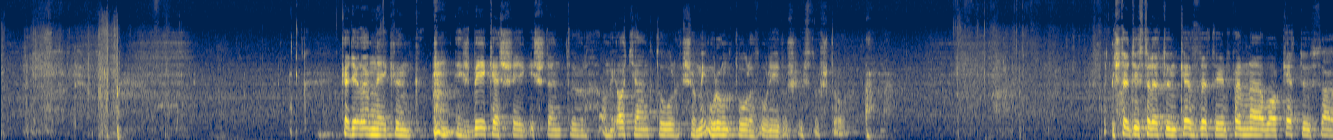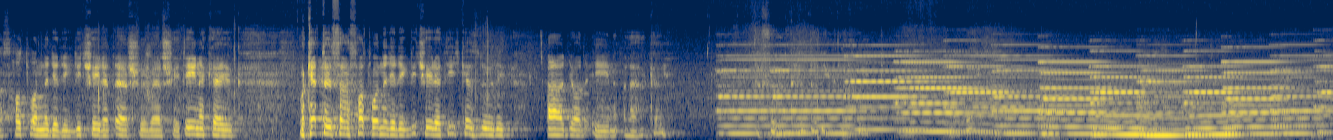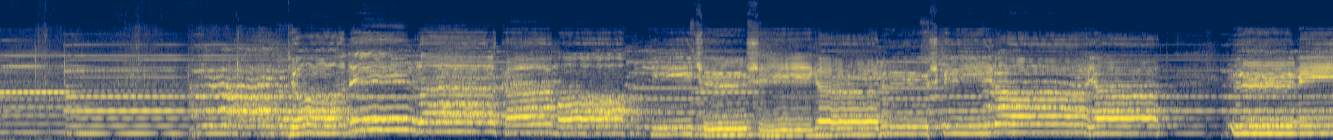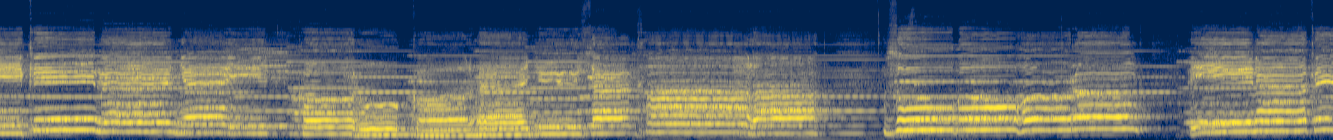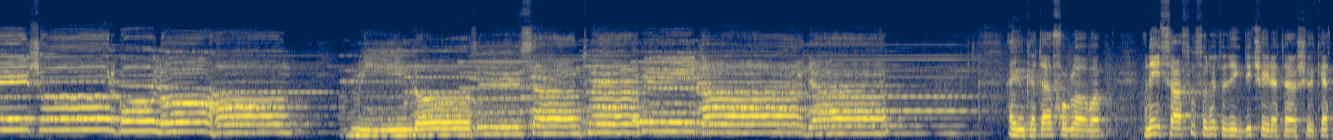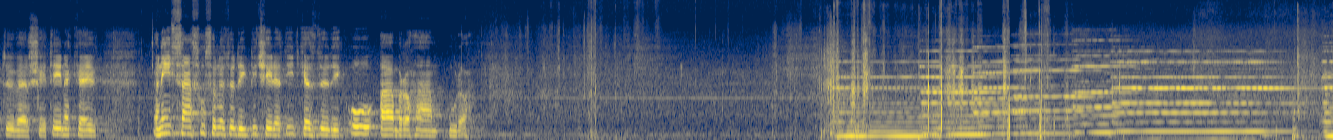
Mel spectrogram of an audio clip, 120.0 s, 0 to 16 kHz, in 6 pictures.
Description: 2023. június 6. istentisztelet, MP3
